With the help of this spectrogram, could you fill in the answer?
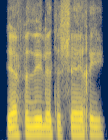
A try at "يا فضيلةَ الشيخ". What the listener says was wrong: you know what you're saying? You're saying يا فضيلة تش تش تش تي like that تش شيخ. No, there's a fatha here and it's intended. So you'll say يا فضيلة يا فضيلة الشيخ, not تش شيخ. You see, can you hear the difference?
